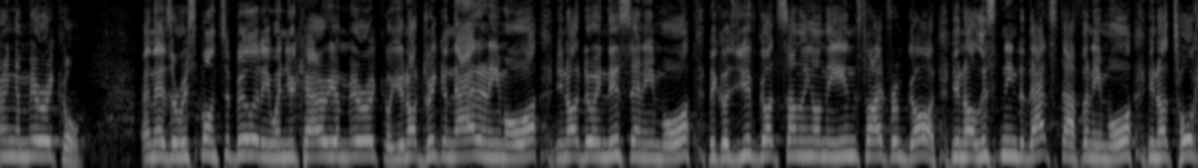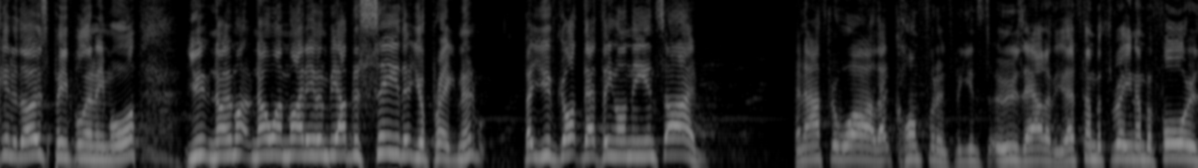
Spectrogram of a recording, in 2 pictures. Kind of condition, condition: setting, live audience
